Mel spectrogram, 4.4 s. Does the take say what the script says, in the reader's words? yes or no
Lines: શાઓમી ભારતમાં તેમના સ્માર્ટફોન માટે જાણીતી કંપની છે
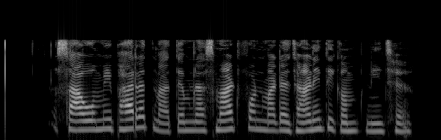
yes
